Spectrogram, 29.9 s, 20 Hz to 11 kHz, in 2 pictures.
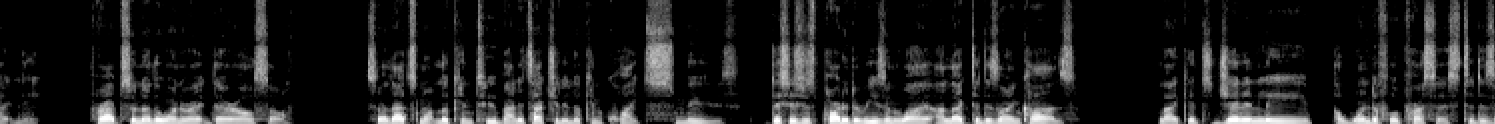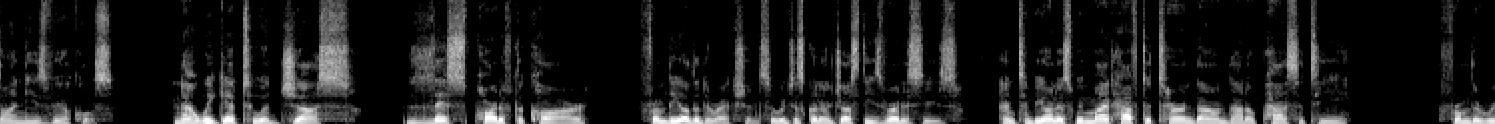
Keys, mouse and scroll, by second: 0.6 super+r, 0.7 g, 1.0 z, 2.7 click, 2.9 Tab, 5.1-6.0 middle drag, 6.4-6.8 middle drag, 7.9 click, 9.4 shift+drag, 11.0 shift+drag, 12.0 click, 13.1-13.4 shift+drag, 13.7 Tab, 14.3 shift+click, 15.1 Tab, 16.2 click, 16.5 Tab, 17.3 shift+click, 18.2-19.3 drag, 20.4 g, 20.6 y, 21.1 x, 23.9 alt+z, 24.4 alt+z, 24.8 g, 25.1 x, 25.8 click, 26.3 click, 27.6 g, 27.9 x, 29.2 click, 29.6 click.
